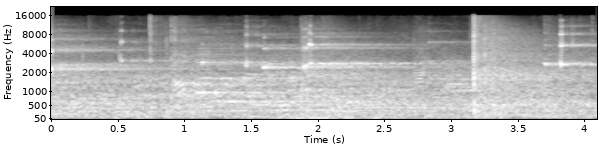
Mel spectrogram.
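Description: Badminton doubles rally in a large hall: sharp racket strikes on the shuttlecock at the start and about three seconds in, with short high squeaks of players' shoes on the court floor in between, over background chatter.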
